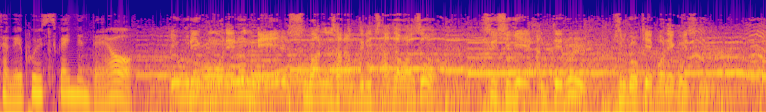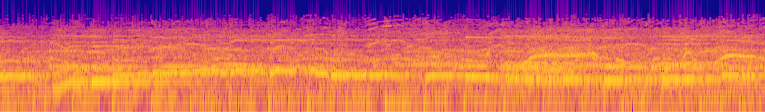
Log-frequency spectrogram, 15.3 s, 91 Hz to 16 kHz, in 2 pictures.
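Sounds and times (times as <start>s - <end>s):
speech: 0.0s - 7.3s
crowd of riders screaming and whooping in fright on an amusement park ride: 7.4s - 15.3s.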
